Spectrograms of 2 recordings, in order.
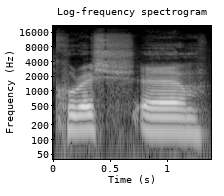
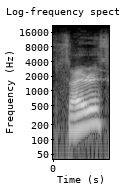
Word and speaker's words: Kurush: Kurush. I forgot how you said English. His real name is Kurush, but in Western way they say Cyrus, King Cyrus, right?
